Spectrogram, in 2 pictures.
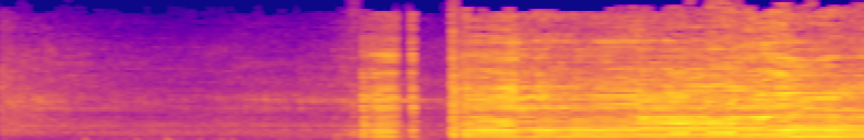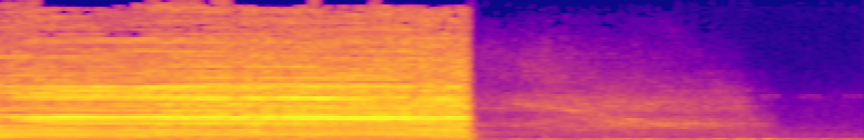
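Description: DeWALT angle grinder with a cut-off disc cutting through a car's sheet-metal roof from underneath. It starts briefly about two seconds in, then runs with a loud, steady high whine for about four and a half seconds and cuts off suddenly.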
